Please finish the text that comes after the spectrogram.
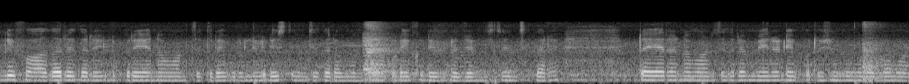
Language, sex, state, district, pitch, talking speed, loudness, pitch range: Kannada, female, Karnataka, Mysore, 185 Hz, 80 wpm, -18 LUFS, 180-195 Hz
